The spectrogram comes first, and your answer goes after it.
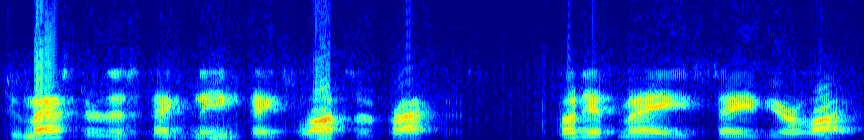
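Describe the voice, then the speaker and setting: An American man with a lowish, rough-edged voice reads 1940s training narration from a script, formal and authoritative as he instructs step by step. His intonation is lively and his pace moderate, coming through a thin, band-limited vintage film soundtrack with phone-quality sound.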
